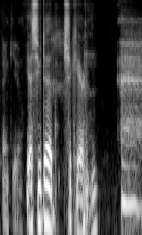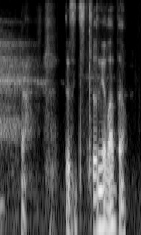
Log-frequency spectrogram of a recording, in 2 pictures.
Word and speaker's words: Shakir: 45 minutes all right Rodney with yosias or Shakir and I said his name correctly thank you yes you did Shakir this doesn't get love though all that good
